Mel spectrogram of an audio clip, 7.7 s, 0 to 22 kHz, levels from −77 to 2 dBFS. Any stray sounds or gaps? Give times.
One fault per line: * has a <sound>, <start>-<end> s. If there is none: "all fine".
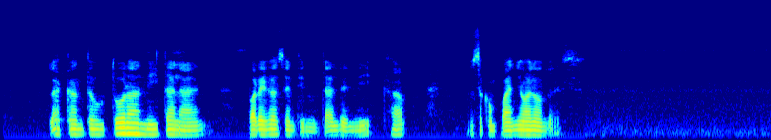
all fine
